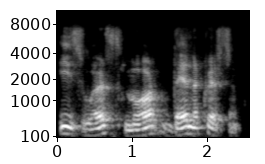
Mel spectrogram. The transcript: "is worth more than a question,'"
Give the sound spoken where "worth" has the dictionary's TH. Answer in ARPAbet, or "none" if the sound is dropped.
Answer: S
